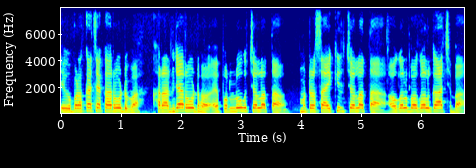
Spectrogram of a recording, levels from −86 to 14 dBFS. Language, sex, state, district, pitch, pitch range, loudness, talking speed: Bhojpuri, female, Bihar, Muzaffarpur, 235 Hz, 220-240 Hz, -14 LUFS, 160 wpm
